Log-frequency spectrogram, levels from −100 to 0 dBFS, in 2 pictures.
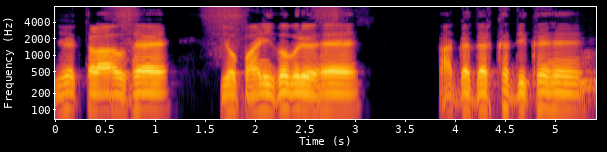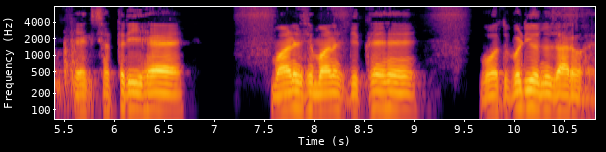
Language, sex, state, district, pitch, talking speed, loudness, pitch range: Marwari, male, Rajasthan, Churu, 100 Hz, 135 wpm, -17 LUFS, 95-105 Hz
